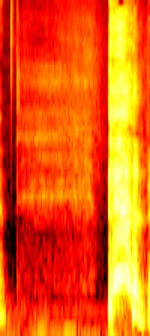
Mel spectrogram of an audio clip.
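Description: A man clears his throat once, loudly and briefly, about a second and a half in.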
